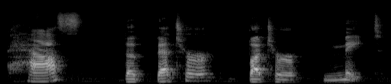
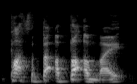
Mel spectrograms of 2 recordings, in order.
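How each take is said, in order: First: It is said in a neutral, non-Cockney accent. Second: It is said in a Cockney accent. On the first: "Here is a sentence I put together" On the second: "that becomes this in Cockney"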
